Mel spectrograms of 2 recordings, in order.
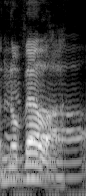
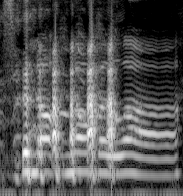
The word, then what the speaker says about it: novella: It's a novella. – A novella. A novella. – Novella. – Is that how it's pronounced? I've only ever seen that word written down. – Noveler. – I've always pronounced it noveler.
